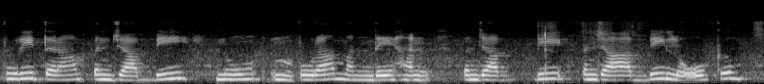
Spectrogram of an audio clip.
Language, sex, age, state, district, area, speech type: Punjabi, female, 18-30, Punjab, Fazilka, rural, spontaneous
